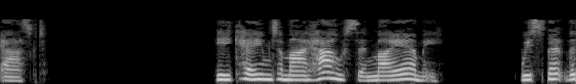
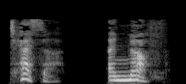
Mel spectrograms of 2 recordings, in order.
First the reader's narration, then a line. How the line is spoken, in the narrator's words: Lee said, in a stern voice she had never heard him employ before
